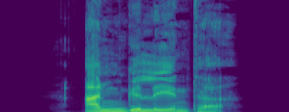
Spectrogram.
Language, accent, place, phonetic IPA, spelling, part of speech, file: German, Germany, Berlin, [ˈanɡəˌleːntɐ], angelehnter, adjective, De-angelehnter.ogg
- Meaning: inflection of angelehnt: 1. strong/mixed nominative masculine singular 2. strong genitive/dative feminine singular 3. strong genitive plural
